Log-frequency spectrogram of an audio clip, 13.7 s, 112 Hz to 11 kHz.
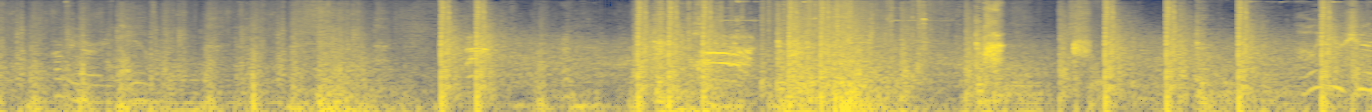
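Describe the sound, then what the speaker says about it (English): Shotgun and rifle fire from the video game Fallout 4 cracks out in scattered sharp reports and short clusters, some distant and some close, while a person talks over the action. "How are you shooting a shotgun from that distance?"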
